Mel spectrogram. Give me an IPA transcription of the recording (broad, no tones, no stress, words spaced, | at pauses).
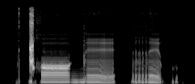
ǁʰɔːɡbeː | rekʷ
